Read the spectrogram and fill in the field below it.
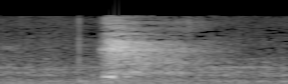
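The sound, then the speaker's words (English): A single short, wet sniffle, like someone sniffling while crying, rises and fades over a faint hiss, with a softer breath just before it and no talking. “You're crying. No, I have a cold.”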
